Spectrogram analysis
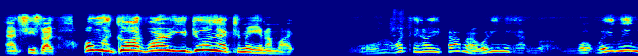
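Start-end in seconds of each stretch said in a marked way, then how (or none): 0.8-2.6 very high mock-panicked outcry; neighbor tripping out. Neighbor blaming her for the spirit voices, imitated freak-out. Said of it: "she starts tripping out". 3.6-6.4 retold bewilderment. Retold bewildered answer to accusing neighbor.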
